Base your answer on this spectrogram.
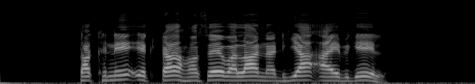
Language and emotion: Maithili, neutral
